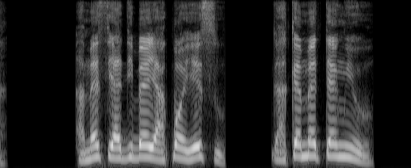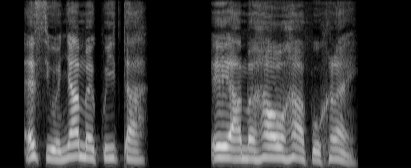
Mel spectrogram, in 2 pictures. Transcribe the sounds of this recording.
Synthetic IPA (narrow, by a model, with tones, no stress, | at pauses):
a̰˨mẽ˨si˨a˨d̪i˦be˦ja˨k͡pɔ˦je˦su˨ | ɡa˨kɛ˦mɛ̃˦t̪ɛ˦ŋuĩ˦˨o̰˨ | e˦si˨wo˨ɲã˦mẽ˨ku˦i˦t̪a˦ | e˦je˦a˨mẽ˨ɦã˦wo˦ɦã˦ɸo˨xl̃ã˦ɛ̰˨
